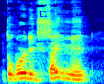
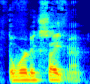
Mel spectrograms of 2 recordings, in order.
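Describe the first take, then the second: First: High excited pitch. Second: Said in the usual way. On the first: Shown as a demonstration. Podcaster showing listeners how excitement sounds, high and loud. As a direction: lift excitement up, louder and bright with energy. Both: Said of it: "you would say with a high pitch".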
